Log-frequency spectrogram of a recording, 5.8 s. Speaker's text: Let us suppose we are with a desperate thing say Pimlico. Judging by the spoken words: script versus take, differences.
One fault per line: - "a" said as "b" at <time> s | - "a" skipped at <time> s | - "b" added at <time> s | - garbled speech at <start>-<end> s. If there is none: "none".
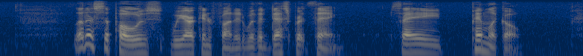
- "confronted" added at 1.9 s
